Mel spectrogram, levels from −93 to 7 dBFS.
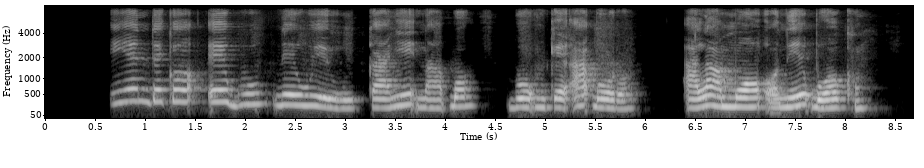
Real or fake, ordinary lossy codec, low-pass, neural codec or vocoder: real; none; 7.2 kHz; none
